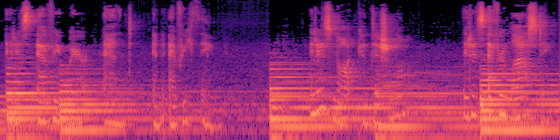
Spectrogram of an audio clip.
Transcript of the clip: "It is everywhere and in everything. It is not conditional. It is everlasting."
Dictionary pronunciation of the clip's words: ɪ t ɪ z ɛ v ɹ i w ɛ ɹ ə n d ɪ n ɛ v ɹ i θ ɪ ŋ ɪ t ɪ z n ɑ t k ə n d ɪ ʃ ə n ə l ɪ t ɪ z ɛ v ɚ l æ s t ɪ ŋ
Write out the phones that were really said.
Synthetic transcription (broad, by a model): ɪ t ɪ z ɛ v ɹ i w ɛ ɹ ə n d ɪ n ɛ v ɹ i θ ɪ ŋ ɪ t ɪ z n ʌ t k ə n d ɪ ʃ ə n l ɪ t ɪ z ɛ v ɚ l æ s t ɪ ŋ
